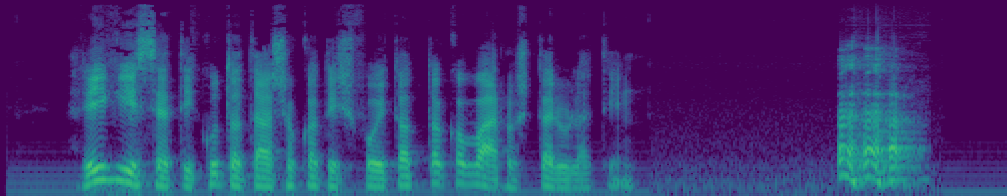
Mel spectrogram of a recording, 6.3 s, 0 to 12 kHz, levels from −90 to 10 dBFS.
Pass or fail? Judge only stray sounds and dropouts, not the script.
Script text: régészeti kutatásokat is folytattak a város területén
fail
